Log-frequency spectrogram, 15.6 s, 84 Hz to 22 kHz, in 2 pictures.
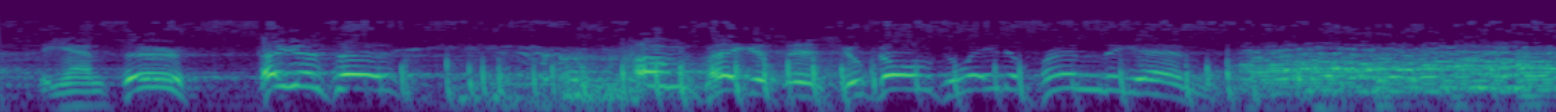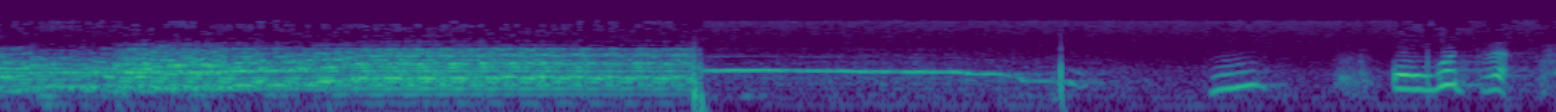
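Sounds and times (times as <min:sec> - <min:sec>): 
speech: 0:00.2 - 0:08.8, 0:09.4 - 0:11.1, 0:14.8 - 0:15.5
several wolves howling together: 0:06.2 - 0:13.3.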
